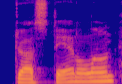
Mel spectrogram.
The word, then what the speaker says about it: Drostanolone: Ben Rothwell with testosterone in 2013, Brian Ortega for Drostanolone." Did I say that right? Did I nail that one? – Close enough. – Drostanolone.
